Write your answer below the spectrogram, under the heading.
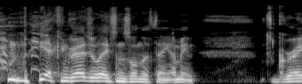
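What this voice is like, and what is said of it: Usual voice. Nothing is said of it.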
